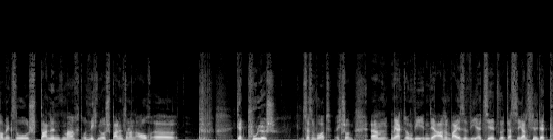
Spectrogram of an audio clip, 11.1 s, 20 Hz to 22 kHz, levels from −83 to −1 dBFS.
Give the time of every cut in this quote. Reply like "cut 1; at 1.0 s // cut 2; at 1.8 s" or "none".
cut 1; at 6.8 s // cut 2; at 7.8 s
